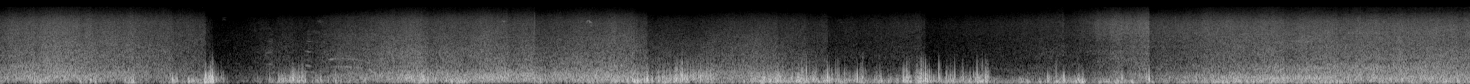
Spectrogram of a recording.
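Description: Sea waves breaking and washing up a sandy beach, with wind buffeting the microphone. There is a brief loud thump about two seconds in.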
